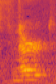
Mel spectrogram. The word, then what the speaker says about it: FNIRT: There have been a variety of volumetric registration strategies, most recently nonlinear registrations such as FSL's FNIRT is how it's pronounced, This is a nonlinear volume atlas that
